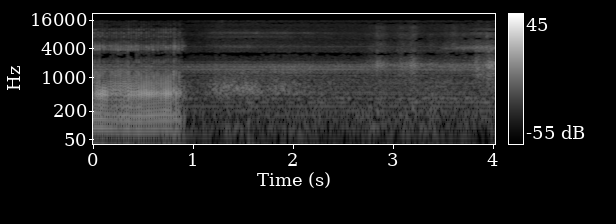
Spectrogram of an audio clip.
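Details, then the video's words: Snoring French Bulldog: one strong, raspy, harmonic snore fills the first second, then fades into soft, even breathing noise for the rest of the recording, indoors. "Bull dog francés roncando"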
